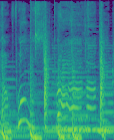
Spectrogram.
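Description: Background song with a sung vocal melody over a steady drum beat.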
